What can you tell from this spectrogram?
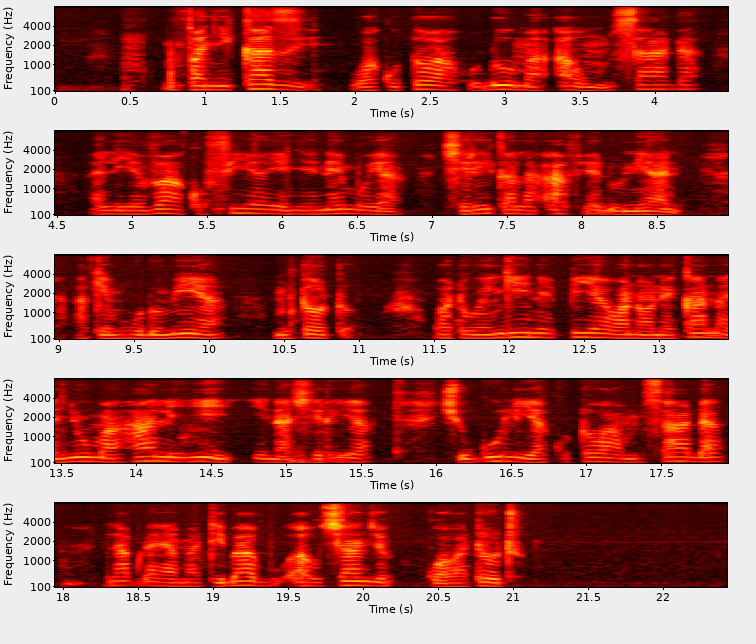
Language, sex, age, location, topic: Swahili, male, 18-24, Kisii, health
